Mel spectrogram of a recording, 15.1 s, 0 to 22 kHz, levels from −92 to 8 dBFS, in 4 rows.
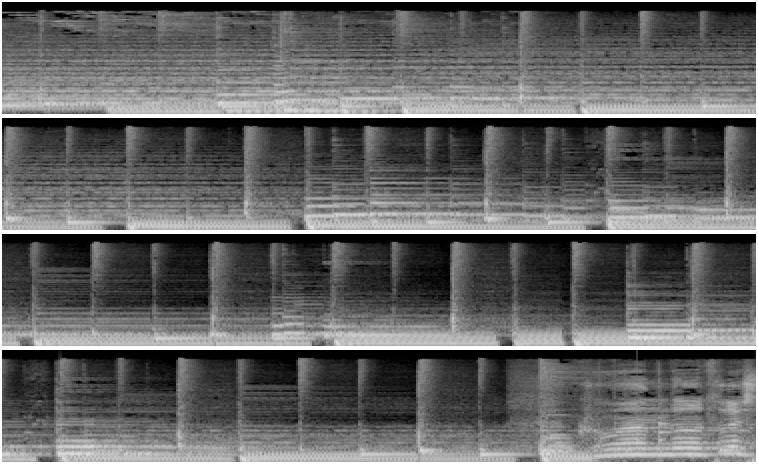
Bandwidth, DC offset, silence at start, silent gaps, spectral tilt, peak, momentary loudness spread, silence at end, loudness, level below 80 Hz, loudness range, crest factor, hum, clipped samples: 17 kHz; under 0.1%; 0 s; none; -6 dB/octave; 0 dBFS; 6 LU; 0 s; -15 LUFS; -22 dBFS; 2 LU; 14 dB; none; under 0.1%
